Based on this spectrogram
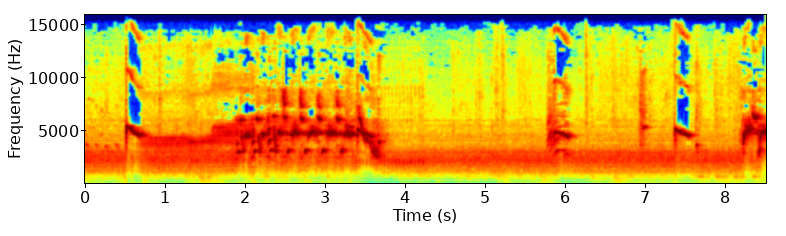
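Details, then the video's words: Black-headed siskin and canary hybrid giving sharp high chirps, then a sustained warbled, trilling phrase of nearly two seconds, followed by more scattered short upslurred notes over a faint steady hiss. "carduelis magelaan X canary"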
